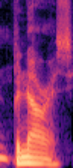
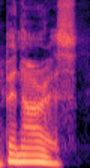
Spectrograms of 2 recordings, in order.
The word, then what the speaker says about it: Benares: The Smithsonian Institution awarded him a postdoctoral level research fellowship to study tabla in Benares. Did I pronounce that right? Benares, yeah. Benares, India, with Pandit Sharda Sahai.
